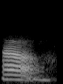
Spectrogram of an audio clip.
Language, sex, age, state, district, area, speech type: Manipuri, female, 45-60, Manipur, Tengnoupal, rural, conversation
